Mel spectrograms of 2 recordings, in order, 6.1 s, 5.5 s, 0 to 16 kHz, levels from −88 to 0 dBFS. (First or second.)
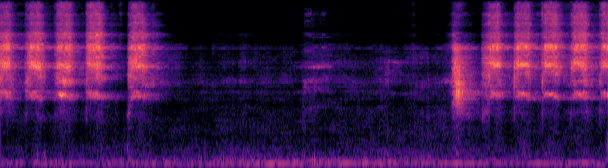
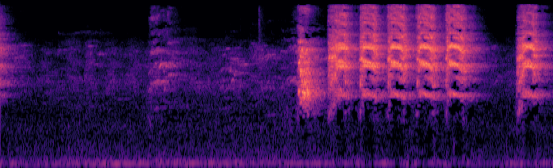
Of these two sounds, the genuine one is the second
